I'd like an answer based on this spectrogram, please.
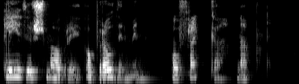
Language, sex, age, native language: Icelandic, female, 20-29, Icelandic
